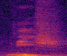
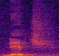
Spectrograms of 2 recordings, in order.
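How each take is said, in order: First: The word is said with a French pronunciation. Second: The word is said with an American pronunciation. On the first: "nice French word" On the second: "American biologists"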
